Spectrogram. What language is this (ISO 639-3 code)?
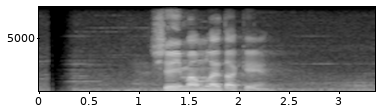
ben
